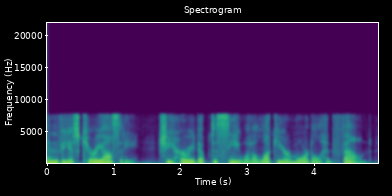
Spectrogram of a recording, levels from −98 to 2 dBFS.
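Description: No technical faults are audible.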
